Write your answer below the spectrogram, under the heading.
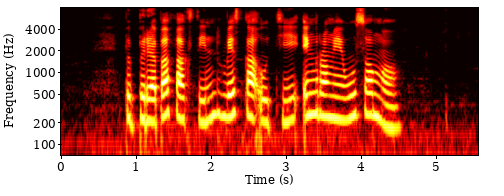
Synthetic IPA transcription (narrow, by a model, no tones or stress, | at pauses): b̥ə̤b̥əɾapafaksɪnwɪskaʔud̥ʒ̥i̤ʔɪŋrɔŋewusɔŋɔ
